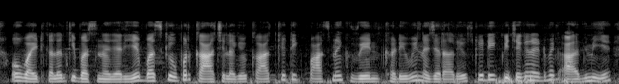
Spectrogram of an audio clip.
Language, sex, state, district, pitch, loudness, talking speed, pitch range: Hindi, male, Bihar, Saran, 140 Hz, -21 LUFS, 310 wpm, 125-175 Hz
